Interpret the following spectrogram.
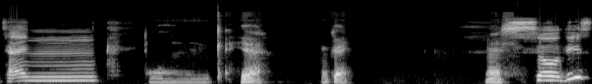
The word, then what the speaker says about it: tank: You don't say tank. You bring it from the back of your tongue. You say tank.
